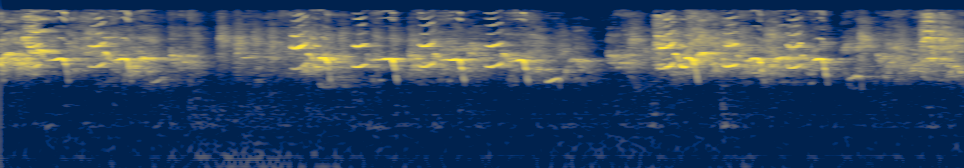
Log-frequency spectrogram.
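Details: Cockatiels chattering together in a mating-stimulation recording, a dense layer of shrill chirps and squawks, dipping briefly before a loud burst near the end.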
